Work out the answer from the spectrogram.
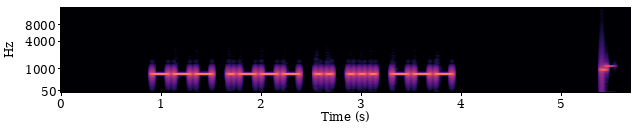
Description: Morse code, heard as a keyed tone, about 22 wpm, 700 Hz. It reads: OJISO
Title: Code Groups - 5 Letters - 22wpm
